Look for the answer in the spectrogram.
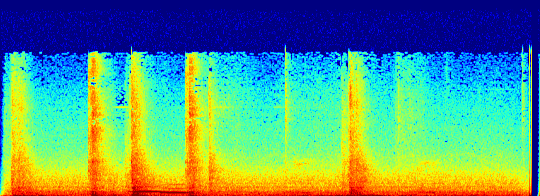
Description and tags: NYC subway train, doors trying to close
new, doors, nyc, close, closing, train, city, subway, york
